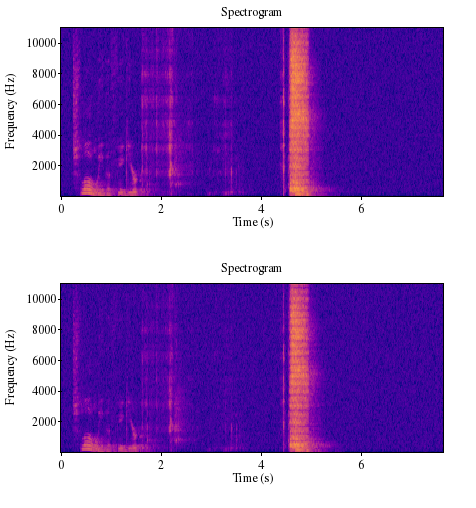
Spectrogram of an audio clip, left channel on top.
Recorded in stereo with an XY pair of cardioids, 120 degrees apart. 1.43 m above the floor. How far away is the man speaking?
About 2.5 m.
